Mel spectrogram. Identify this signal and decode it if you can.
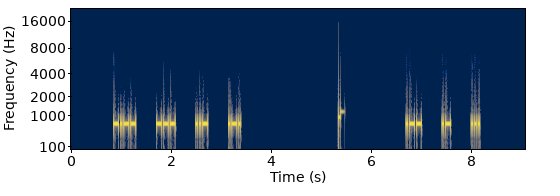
Morse code, heard as a keyed tone, about 36 wpm, spaced as for 16 wpm, 700 Hz. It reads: YOUR WAS
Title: 4x Character Spacing - Top 100 Words - 35wpm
